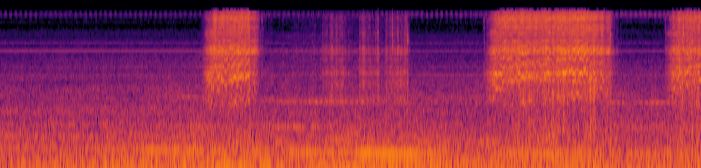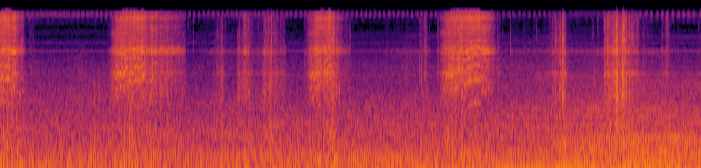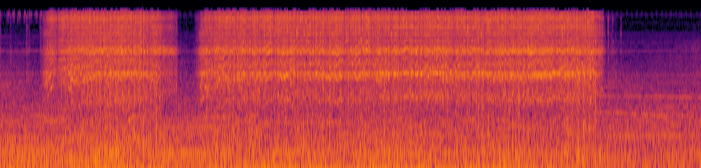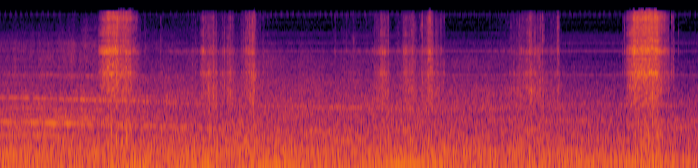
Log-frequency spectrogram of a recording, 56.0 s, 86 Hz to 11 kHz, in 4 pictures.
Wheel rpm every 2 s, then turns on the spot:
0, 10, 40, 10, 30, 120, 50, 30, 40, 20, 20, 60, 10, 10, 80, 100, 140, 160, 160, 130, 10, 10, 10, 10, 0, 10, 10, 40.
4-8 22-28 40-42 50-52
